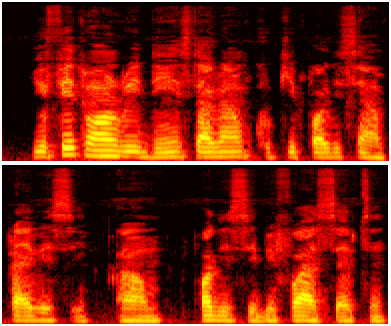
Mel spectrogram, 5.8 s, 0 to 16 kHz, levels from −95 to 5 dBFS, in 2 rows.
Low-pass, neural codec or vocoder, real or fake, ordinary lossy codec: 14.4 kHz; none; real; none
